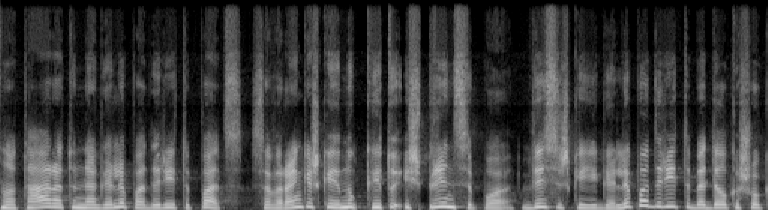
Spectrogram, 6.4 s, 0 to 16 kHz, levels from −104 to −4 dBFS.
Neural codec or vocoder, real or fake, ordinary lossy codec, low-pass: none; real; Opus, 32 kbps; 14.4 kHz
